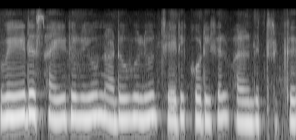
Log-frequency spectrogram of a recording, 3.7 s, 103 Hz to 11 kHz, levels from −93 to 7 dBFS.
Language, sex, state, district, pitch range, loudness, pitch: Tamil, female, Tamil Nadu, Nilgiris, 200-225 Hz, -14 LUFS, 215 Hz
